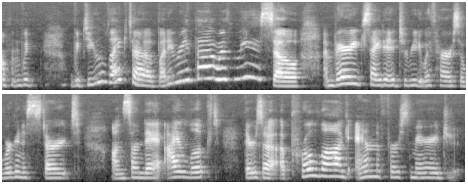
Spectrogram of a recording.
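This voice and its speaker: Female book vlogger, unhurried and rambling, enthusiastic, with noticeable vocal fry. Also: mid-range voice, big pitch swings. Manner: chatty, rambling, often giggly; enthusiastic about books. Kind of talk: casual unscripted book chat.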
